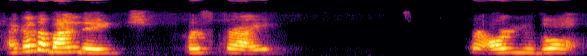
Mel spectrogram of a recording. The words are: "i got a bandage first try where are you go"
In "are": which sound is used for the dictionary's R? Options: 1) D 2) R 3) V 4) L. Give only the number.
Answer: 4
